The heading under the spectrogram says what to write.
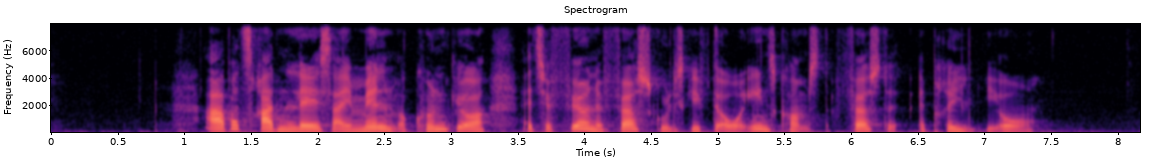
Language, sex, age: Danish, female, 24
